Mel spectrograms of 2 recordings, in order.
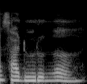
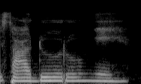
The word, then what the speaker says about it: sadurunge: marupe jadi merupe sadurungnya e-nya ada apostrf di atas ada coret di atas jadi dia dibaca e bukan sadurung nge tapi sadurunge acara ya acara ditulisnya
